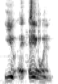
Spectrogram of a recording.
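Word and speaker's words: Éowyn: Eowyn. Actually, is how I pronounce that.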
